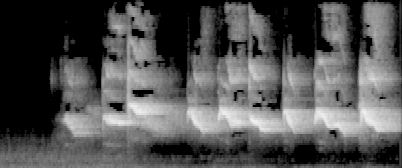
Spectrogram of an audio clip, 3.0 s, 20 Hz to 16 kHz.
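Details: Oriental white-eye performing tiong aw song on 25 January 2022 after a late night: after a quiet start, a rising series of loud, ringing high chirps in quick, evenly paced succession.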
